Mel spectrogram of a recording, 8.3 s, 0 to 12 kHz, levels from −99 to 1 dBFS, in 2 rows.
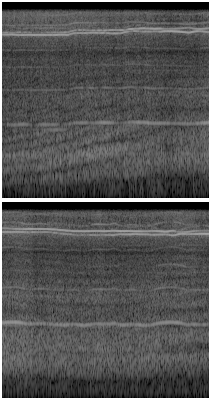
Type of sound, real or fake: real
